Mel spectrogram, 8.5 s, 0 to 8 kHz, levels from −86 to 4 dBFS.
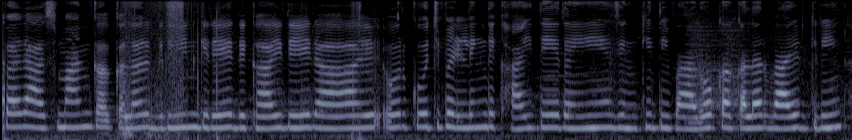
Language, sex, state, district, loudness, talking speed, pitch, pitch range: Hindi, female, Chhattisgarh, Kabirdham, -38 LUFS, 170 wpm, 270 Hz, 260-275 Hz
